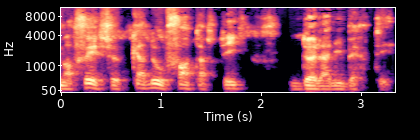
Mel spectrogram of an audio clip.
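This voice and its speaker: A man speaks at a very slow pace, sounding somewhat breathy. The background is quiet. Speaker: preacher. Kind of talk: sermon. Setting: online service. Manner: earnest, didactic, persuasive; rhetorical, engaging the congregation.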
